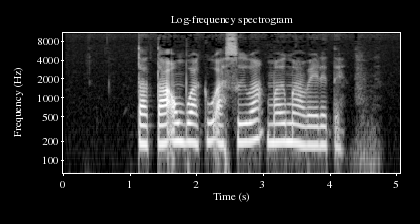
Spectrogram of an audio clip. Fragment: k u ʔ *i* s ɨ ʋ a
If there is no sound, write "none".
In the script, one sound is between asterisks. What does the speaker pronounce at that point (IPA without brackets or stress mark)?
a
